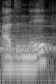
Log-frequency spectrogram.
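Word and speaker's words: אדני: Mais étant donné qu'il est prononcé différemment, il est prononcé comme le nom de Adné, Aleph Dalet Nun Yud.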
